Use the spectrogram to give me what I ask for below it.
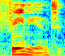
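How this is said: The word is said with an English pronunciation.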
